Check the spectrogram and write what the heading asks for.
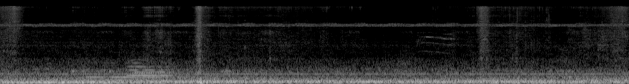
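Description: Outdoor background of a steady high-pitched insect drone over a low rumble, with a few faint clicks.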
